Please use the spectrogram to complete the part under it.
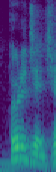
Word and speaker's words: Buttigieg: Buttigieg, yeah.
